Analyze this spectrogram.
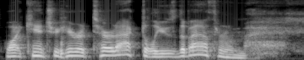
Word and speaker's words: pterodactyl: can't you hear a pterodactyl use the bathroom because the P is silent alright Lisa so what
